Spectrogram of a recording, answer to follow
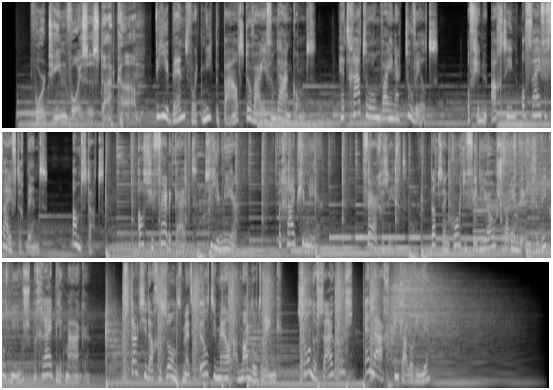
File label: Commercial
